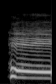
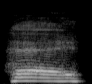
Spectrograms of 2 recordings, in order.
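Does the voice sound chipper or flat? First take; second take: chipper; flat. First: It is said in a bright, cheerful voice. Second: It is said in a flat, tired voice.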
